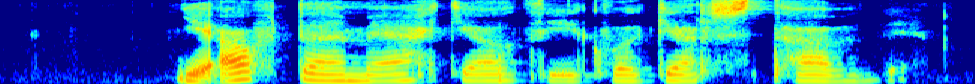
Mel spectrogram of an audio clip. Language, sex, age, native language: Icelandic, female, 11, Icelandic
